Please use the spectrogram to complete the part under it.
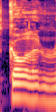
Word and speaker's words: Golan: Because Golan rhymes with colon.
